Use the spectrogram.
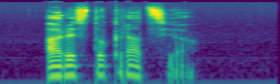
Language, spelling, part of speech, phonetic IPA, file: Polish, arystokracja, noun, [ˌarɨstɔˈkrat͡sʲja], Pl-arystokracja.ogg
